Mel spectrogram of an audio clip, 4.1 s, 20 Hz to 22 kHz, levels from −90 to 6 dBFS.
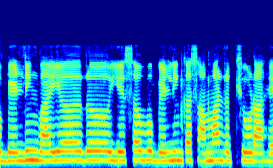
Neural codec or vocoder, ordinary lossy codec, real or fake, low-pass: none; none; real; 7.2 kHz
